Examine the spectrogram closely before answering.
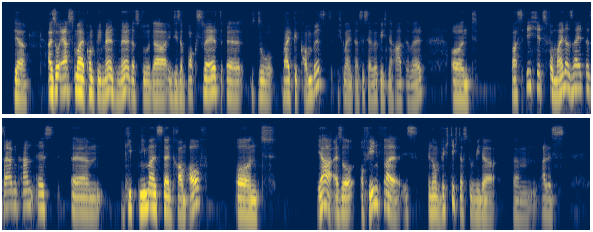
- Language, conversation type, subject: German, advice, Wie kann ich die Angst vor Zeitverschwendung überwinden und ohne Schuldgefühle entspannen?
- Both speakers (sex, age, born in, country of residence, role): male, 30-34, Germany, Germany, user; male, 30-34, Japan, Germany, advisor
- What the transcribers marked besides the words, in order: none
